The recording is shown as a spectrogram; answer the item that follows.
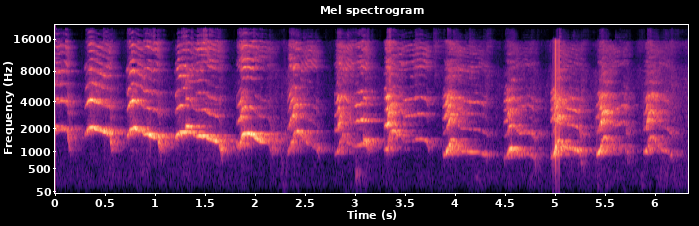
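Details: A playpen of five-week-old Brittany puppies, first time inside, at a kennel: steady, loud, closely repeated whining yips, each a short tone bending downward, about two a second.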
